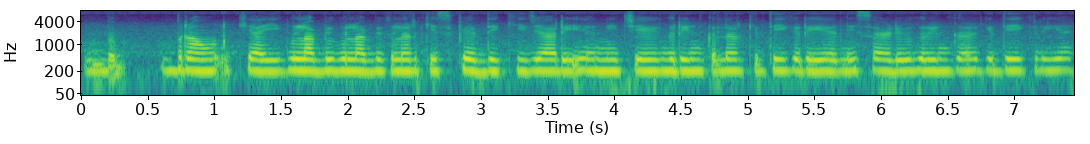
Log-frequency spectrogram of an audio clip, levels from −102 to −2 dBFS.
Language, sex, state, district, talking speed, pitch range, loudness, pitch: Hindi, female, Haryana, Rohtak, 145 wpm, 200-205 Hz, -17 LUFS, 205 Hz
